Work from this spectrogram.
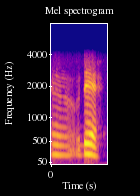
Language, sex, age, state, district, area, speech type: Bodo, female, 18-30, Assam, Kokrajhar, rural, conversation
